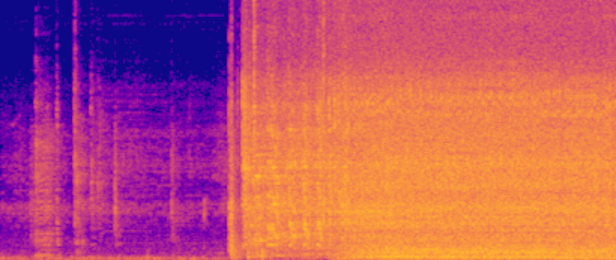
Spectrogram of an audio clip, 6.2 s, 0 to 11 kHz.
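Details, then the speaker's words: Nissan NP300 pickup at start-up and idle, heard via stethoscope on top of the alternator: a few light taps, then a loud steady ticking about four a second; alternator bearing suspected, not confirmed. "as you can tell, you hear a loud ticking noise. So I suspect that is a alternator bearing."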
